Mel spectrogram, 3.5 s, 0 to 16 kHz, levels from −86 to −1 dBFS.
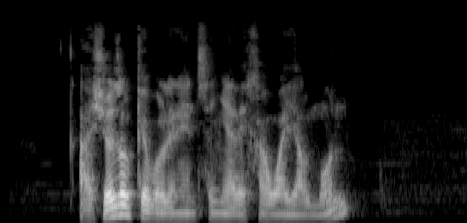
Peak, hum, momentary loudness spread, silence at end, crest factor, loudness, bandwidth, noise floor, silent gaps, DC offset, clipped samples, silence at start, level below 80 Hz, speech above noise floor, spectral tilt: -4 dBFS; none; 17 LU; 0.9 s; 22 dB; -25 LUFS; 10 kHz; -71 dBFS; none; under 0.1%; under 0.1%; 0.6 s; -66 dBFS; 46 dB; -5.5 dB/octave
